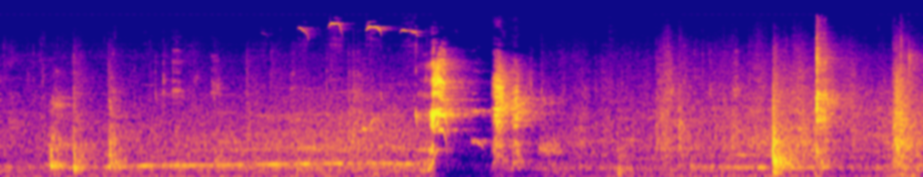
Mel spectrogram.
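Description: Shiba Inu puppies whine and give sharp little yips while looking for their mother.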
